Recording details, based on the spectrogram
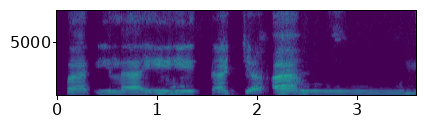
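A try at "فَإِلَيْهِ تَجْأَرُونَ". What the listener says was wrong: Nah, hurufnya jangan di ini. Jangan kayak ada jeda. Jadinya kayak panjang. Durru fa ilaihi. Massakumud durru fa ilaihi.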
